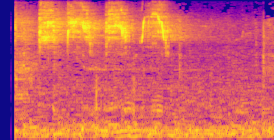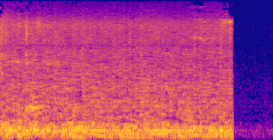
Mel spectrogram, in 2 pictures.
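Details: Baby monkey Tobias in Cambodia screaming at his mother after she refuses to carry him up a tree; a run of shrill, high-pitched screams repeated about twice a second for two seconds, then fading into quiet background hiss.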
